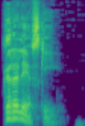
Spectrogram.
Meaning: royal (relating to a monarch or their family)
- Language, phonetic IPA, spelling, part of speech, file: Russian, [kərɐˈlʲefskʲɪj], королевский, adjective, Ru-королевский.ogg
